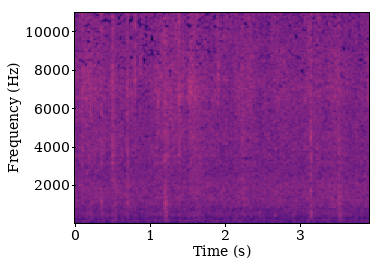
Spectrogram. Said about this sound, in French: Vous pouvez entendre le son de ma voix posée sur la pluie qui tombe goutte à goutte sur cette fenêtre.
